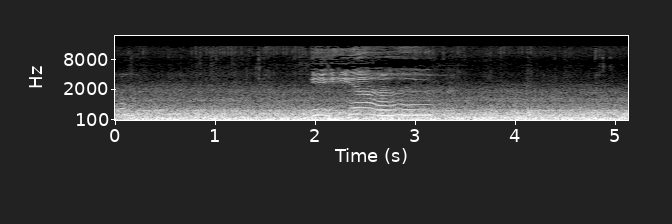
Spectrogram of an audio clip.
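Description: Steady low rumble of a car driving on a wet road, heard from inside the cabin. A short wavering voice comes in about two seconds in.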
